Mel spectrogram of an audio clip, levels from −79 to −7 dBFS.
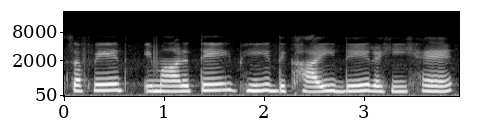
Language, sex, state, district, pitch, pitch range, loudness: Hindi, female, Madhya Pradesh, Bhopal, 255 Hz, 245-280 Hz, -13 LUFS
